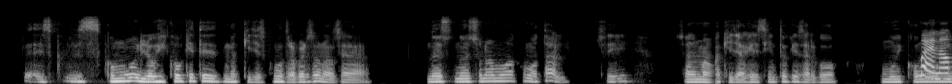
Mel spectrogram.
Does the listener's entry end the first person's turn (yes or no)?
yes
